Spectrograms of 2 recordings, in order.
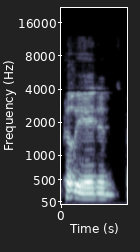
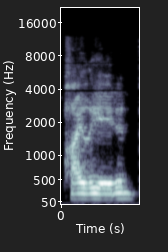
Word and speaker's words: pileated: And pileated can also be pronounced pileated, depending on where you are. But pileated is the most common pronunciation, I think.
